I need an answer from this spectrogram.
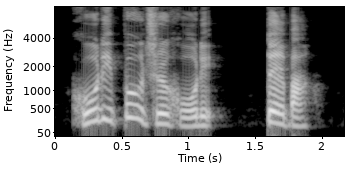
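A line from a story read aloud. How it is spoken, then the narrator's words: Loud laughter. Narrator (Chinese): 三只狐狸放声大笑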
